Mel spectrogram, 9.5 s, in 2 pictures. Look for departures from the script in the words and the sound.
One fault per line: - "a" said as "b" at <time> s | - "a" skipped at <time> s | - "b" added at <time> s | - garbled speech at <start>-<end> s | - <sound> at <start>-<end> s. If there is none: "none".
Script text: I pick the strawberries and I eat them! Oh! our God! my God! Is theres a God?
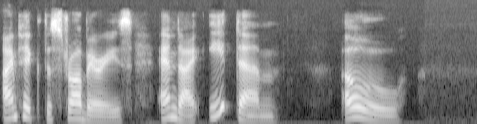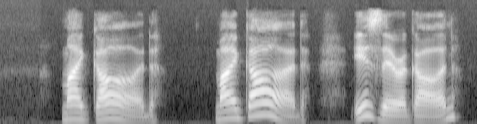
- "our" said as "my" at 5.4 s
- "theres" said as "there" at 8.6 s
